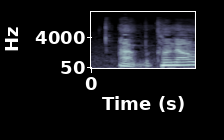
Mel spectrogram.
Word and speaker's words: Klonoa: Klonoa is a rich environment to tell a great story. Klonoa. Where is he getting Klonoa? Where is he? He's like adding an extra syllable in the middle.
